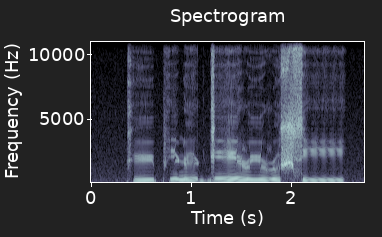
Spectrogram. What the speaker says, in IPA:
kʰ yː pʰ i ɳ ɨː ɖ ɡ eː ɭ yː ɭ u ʃ s iː

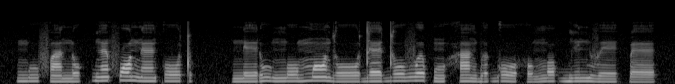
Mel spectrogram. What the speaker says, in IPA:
m u˨ f ã˨ n o˨ k ɡ ɛ̃˦ f ɔ˦ n ɛ̃˧ k o˧ t | n e˨ ɾ u˦˨ ŋ o˧ m ɔ̃˦ d oː˨ d ɛ˧ d o˦ v ə˦ p ũ˨ h ã˧ ɡ͡b ə˨˦ ɡ oː˦˨ h o˨ ŋ ɔ˦ ɡ͡b ĩ˦ n v eː˧ k͡p ɛ˨

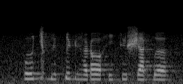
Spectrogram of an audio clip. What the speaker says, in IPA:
p o ɟ ʌ ɡ ʏ k͡p i ɖʱ a ɽ ɔ h i k y ʃ a ɡ͡b ʌ

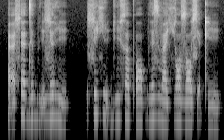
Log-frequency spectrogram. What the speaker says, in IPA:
æ̰ ɬ ɾ ɛ d ɪ bʱ ḭ ɮ ɪ ɦ i | ɬ i ç ɦ ḭ ɡʱ i x ɜ pʼ ɔ bʱ ɪ z v æ ç ɔ z ɔ ɕ ɛ̰ kʼ i

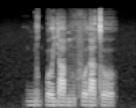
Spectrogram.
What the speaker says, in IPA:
ɡ͡b u˦ k͡p o˦ j a˦ b ũ˧ f o˦ ɾ a˦ t o˦˨

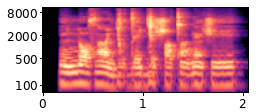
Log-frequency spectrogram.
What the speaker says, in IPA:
ẽ ɲ o zˤ ɛ̃ ɟ o d ɛ ɟ ɐ ʃ ɛ tˤ ĩ ɠ ɛ̃ ʃ e

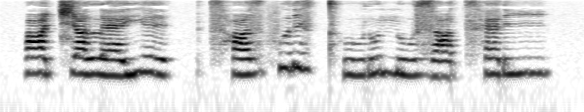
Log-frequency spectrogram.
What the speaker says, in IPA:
ɑ t͡ɕ ɑ l æ j e | t͡sʰ ɑ z f ɯ ɾ i z tʰ u ɾ u n u z ɑ t͡sʰ æ ɾ i

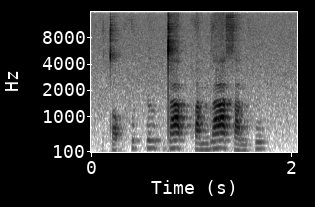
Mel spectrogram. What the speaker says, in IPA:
t ɔ˨˩ ʔ f ɯ˥˩ k̚ l ɯː˥˩ p̚ d aː˥˩ p̚ f a˦˥ m d aː˥˩ s a˧ n f u˦˥ k̚

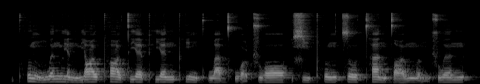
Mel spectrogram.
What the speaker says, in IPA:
pʰ ʊ˥˩ ŋ n̪ w ə˥ n l j ɛ˨ n m j ɑ˥ ʊ̯ pʰ ɑ˥˧ ʊ̯ t̪ j ɛ˥˩ pʰ j ɛ˥ n pʰ i˥˩ ŋ pʰ w ä˧˥ t̪ʰ w ɔ̰˨˩ ʈ͡ʂ w ɔ˥ | ɕ i˧˥ pʰ ʊ˥ ŋ t͡s o˥˧ ʊ̯ t̪ʰ a˥˩ n t̪ ɑ˧˥ ʊ̯ n̪ ɤ̰˨˩ ŋ ʂ w ə˥ n

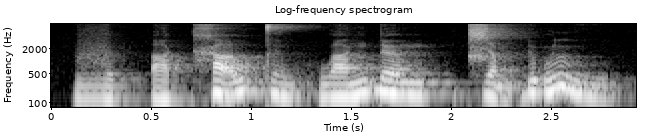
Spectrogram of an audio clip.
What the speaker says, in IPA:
v ə˨˩ t̚ ʔ a˨˩ k̚ x a̰˧˥ w t̪ ə̤˨˩ w h w a˨˦ ŋ ɗ ə˧ m | t͡ɕ a̰˧˨ m ɗ ṵ˧˥ l ṳ˨˩

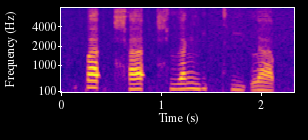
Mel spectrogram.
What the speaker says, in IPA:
p a˥˩ ʔ t͡ɕʰ a˦˥ ʔ t͡ɕʰ ɯ˦˥ a̯ ŋ i˦˥ ʔ tʰ i˨˩ ʔ l a˨˩ p̚

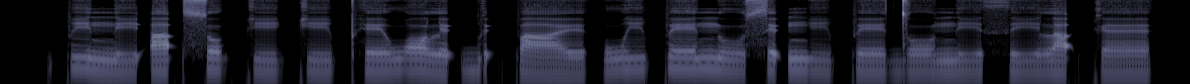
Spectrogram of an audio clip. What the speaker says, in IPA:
p i˦˨ n i˨ ʔ ä˦ ʔ sʰ o˦˨ k i˨ k i˨ pʰ e˦ w ɔ˦˨ l ɪ˦ ʔ b ɪ˦ ʔ p a˨ ɪ̯ | w i˦ p e˦ n u˨ sʰ ɪ˦ ʔ ŋ i˦ p e˦ d o˦ n i˦ θ i˦ l ä˦ ʔ k ɛ˦

